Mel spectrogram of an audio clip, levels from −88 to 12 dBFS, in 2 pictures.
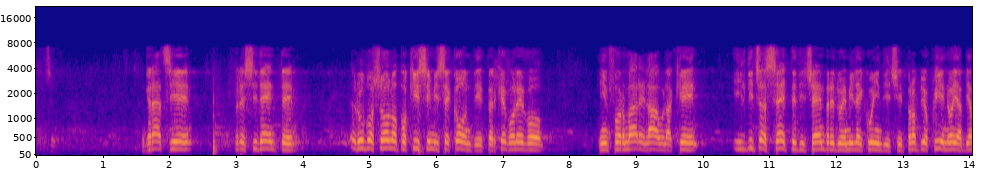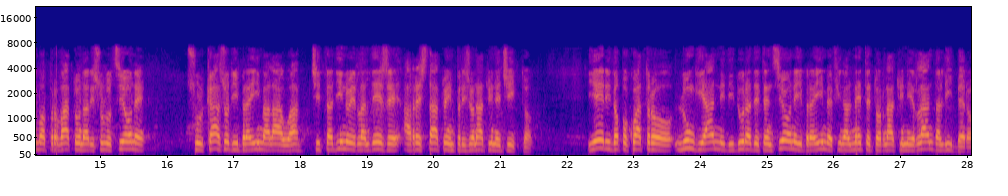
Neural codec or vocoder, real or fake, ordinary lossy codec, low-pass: none; real; Opus, 24 kbps; 7.2 kHz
